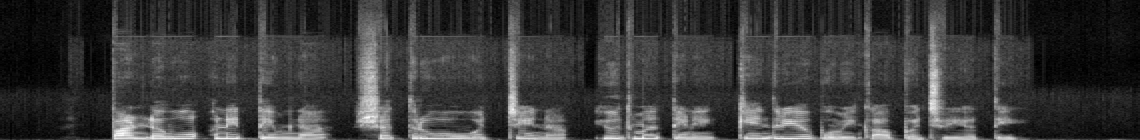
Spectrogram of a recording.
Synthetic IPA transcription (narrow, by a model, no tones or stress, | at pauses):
pãɳɖəʋoʔənet̪emnaʃət̪ɾuʋoʋətːʃenajud̪ʱmãt̪eɽ̃ekẽnd̪ɾijəbʱumikabʱət͡ʃʋiɦət̪i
